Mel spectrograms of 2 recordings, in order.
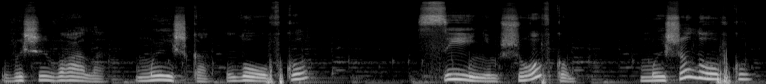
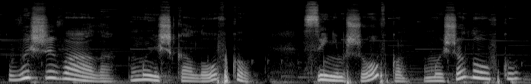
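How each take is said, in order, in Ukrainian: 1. Її вимовляють повільно й обережно. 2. Її вимовляють швидшим темпом. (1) "не поспішаючи, повторюйте за мною" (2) "А тепер давайте швидше"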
